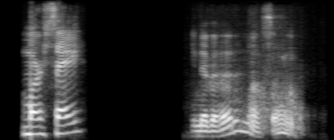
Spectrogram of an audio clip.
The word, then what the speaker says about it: Marseille: bit closer to where Marcel is it looks like there's like an airport that's off some uh oh actually outside sorry oh hold on what's the pronunciation must say marsai okay sorry Marseille you never heard of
